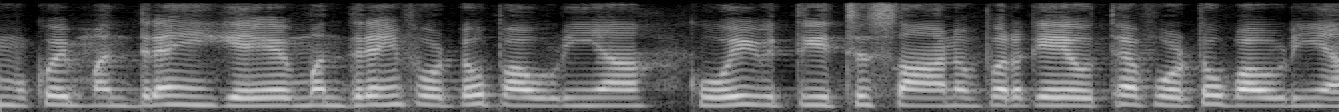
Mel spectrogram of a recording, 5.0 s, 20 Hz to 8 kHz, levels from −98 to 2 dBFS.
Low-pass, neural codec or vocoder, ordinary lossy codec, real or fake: 7.2 kHz; codec, 16 kHz, 0.8 kbps, ZipCodec; none; fake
